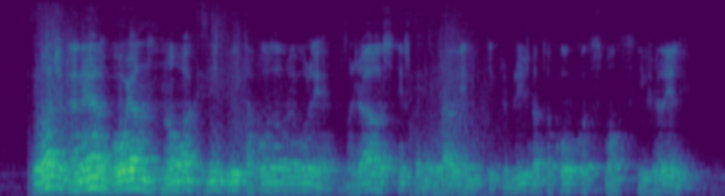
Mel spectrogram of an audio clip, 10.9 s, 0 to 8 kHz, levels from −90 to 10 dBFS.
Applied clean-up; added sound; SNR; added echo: neural separator model SepFormer DNS4.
